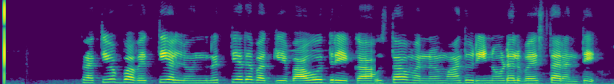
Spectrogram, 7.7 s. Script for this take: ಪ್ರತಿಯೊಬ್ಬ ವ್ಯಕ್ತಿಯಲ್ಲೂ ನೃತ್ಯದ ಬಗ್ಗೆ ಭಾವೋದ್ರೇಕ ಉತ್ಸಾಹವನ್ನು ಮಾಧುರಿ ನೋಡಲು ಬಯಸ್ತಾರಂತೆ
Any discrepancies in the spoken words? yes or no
no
